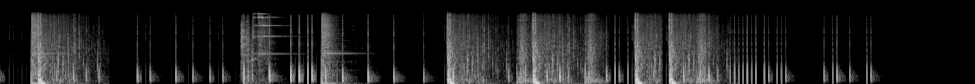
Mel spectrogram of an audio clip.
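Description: Game blocks smash apart with rapid crunching bursts.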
